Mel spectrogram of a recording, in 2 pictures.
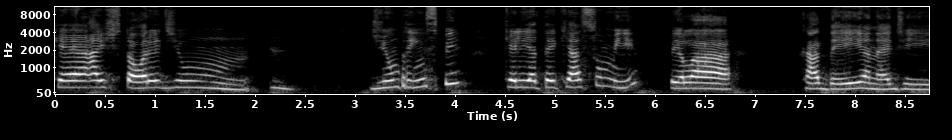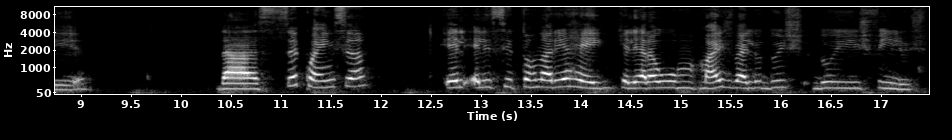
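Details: Adult woman who has stuttered for more than 20 years, speaking Portuguese; stuttering.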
